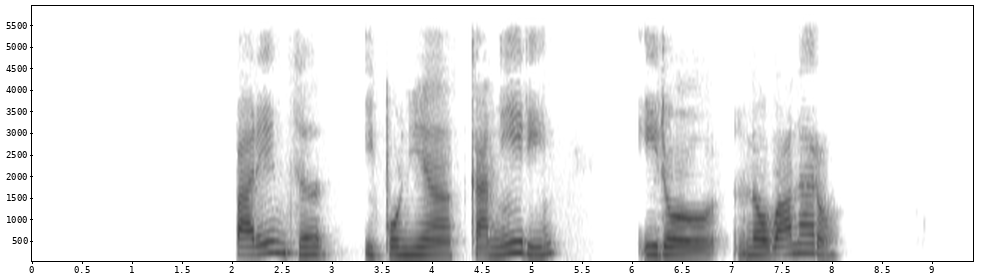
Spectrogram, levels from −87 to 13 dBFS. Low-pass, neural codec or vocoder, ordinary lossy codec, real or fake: 5.4 kHz; codec, 16 kHz, 1 kbps, X-Codec, WavLM features, trained on Multilingual LibriSpeech; AAC, 32 kbps; fake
